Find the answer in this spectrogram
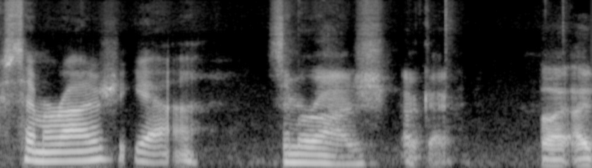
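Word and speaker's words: Semirhage: I believe it's a soft G, just so you know. Semira? Cimarog. No, J. Like more Cimarog. like Semirage, yeah.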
